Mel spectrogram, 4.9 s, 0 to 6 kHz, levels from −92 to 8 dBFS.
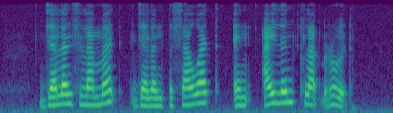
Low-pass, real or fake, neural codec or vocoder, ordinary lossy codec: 5.4 kHz; real; none; none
